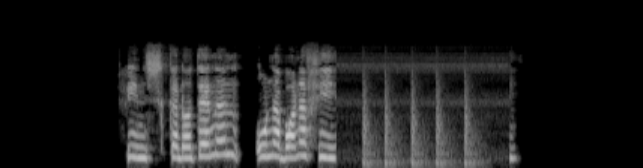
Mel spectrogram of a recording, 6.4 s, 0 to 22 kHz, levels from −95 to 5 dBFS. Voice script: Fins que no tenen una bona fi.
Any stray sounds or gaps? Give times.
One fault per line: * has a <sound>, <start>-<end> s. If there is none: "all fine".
* has a thud, 3.6-4.9 s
